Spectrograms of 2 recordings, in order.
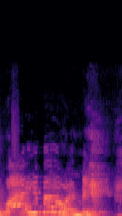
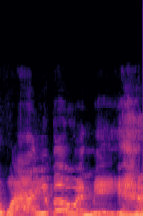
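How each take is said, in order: First: Much higher, hammed-up New York accent; hammed-up Sylvia, thick New York accent. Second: Imitating Sylvia with a thick New York accent. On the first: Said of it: "thick New York accent". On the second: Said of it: "and Sylvia says".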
